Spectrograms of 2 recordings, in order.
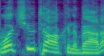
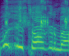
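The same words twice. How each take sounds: First: Loud challenge at usual pitch; imitating her pushy comeback; retold challenge. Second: High-pitched incredulous comeback; acted-out indignant question; retold disbelief. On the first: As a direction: throw the question back, loud and level in pitch. Retold exchange, her side. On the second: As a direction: fire the question back high, in mock disbelief. Retold exchange, his startled comeback.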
